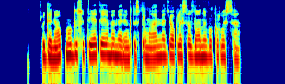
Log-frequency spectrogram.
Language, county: Lithuanian, Vilnius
